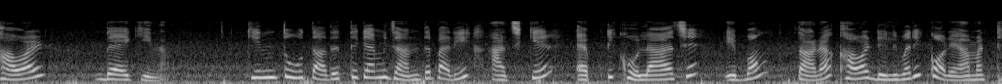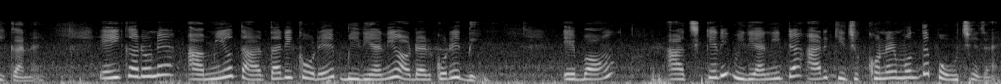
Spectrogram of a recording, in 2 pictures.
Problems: background sounds at intervals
